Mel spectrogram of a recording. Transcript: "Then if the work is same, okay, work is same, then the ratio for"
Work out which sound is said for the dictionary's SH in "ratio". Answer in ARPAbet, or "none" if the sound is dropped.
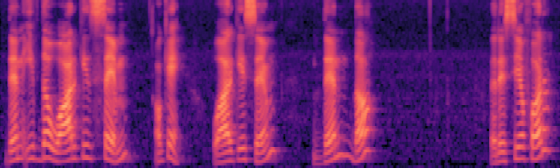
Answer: S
